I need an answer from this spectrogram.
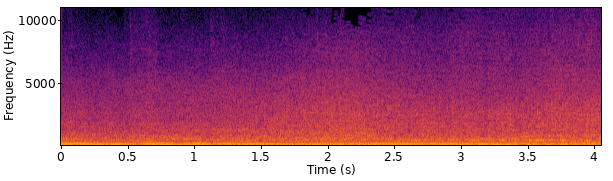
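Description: Wreck-race banger car engine revving, its pitch rising and falling a couple of times in the first second, then holding steady.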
